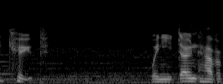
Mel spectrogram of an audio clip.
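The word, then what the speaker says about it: coupé: I don't think I always bump on coupe. I don't know why, but there you go. You've got no problem saying other French words that have an accent on the end. You don't call it a buffet or a ballet.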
